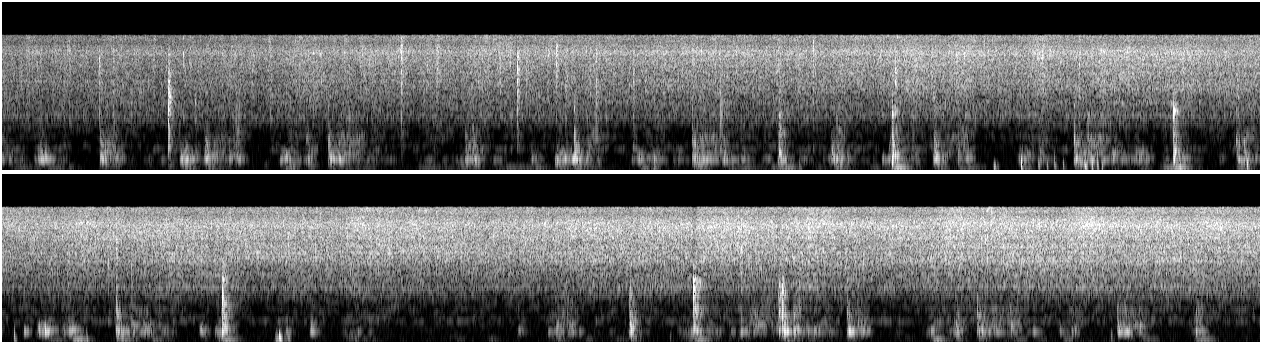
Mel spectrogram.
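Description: Chopped chappan kaddu squash and onions sizzling in hot oil in a non-stick kadhai while being stirred with a wooden spatula, with scattered scrapes and taps of the spatula on the pan. The sizzle grows gradually louder.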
